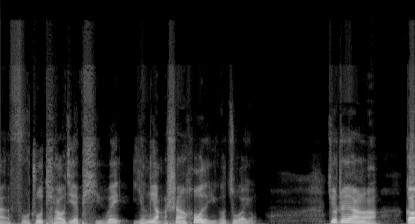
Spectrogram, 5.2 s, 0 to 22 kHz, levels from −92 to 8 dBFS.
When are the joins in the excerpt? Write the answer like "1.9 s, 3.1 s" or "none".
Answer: none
